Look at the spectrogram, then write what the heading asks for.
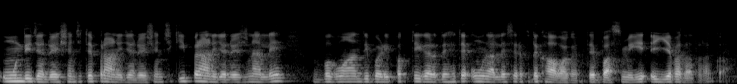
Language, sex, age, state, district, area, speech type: Dogri, male, 18-30, Jammu and Kashmir, Samba, rural, spontaneous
